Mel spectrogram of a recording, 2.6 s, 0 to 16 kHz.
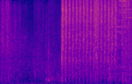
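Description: Rapid automatic gunfire bursts loud and close in the video game Battlefield 4, a steady rattling stream kicking in after a quieter stretch of ambient battle noise, with no talking.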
